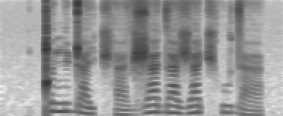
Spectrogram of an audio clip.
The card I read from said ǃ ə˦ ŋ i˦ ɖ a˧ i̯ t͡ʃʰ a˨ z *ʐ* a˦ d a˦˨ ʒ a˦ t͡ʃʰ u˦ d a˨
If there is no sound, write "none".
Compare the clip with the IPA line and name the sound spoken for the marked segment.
ʐ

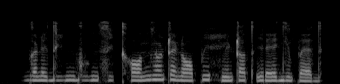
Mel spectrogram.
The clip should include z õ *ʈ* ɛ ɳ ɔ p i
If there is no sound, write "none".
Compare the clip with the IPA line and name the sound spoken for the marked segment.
ʈ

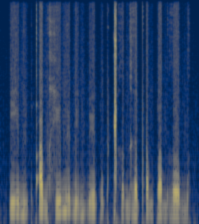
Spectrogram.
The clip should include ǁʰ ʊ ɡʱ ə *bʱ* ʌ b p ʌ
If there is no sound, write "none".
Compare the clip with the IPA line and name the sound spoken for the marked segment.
pʼ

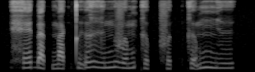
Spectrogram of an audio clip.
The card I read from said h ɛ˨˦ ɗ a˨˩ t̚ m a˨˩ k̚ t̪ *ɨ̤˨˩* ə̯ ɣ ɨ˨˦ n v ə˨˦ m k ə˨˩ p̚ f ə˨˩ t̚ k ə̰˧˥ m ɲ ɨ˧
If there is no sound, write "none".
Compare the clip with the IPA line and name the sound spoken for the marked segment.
ɨ̰˧˥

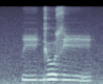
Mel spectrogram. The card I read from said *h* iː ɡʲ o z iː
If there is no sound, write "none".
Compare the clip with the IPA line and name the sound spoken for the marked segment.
p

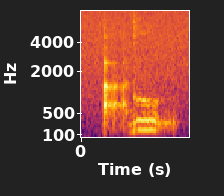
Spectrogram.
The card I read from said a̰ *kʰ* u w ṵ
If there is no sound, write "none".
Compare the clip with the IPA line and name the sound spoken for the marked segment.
ɡ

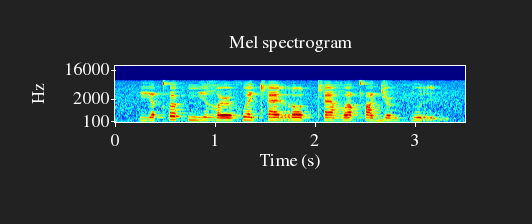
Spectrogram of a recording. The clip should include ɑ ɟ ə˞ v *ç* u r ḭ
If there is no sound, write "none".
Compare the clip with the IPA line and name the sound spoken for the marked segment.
ç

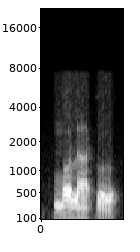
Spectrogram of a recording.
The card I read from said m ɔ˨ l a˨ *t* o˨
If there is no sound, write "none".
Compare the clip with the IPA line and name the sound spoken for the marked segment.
k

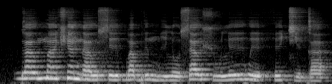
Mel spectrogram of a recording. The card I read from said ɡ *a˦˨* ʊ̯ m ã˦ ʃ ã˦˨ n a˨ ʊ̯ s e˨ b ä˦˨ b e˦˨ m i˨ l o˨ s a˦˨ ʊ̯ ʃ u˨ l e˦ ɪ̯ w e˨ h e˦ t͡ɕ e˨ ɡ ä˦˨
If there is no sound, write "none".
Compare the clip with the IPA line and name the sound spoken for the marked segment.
a˦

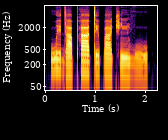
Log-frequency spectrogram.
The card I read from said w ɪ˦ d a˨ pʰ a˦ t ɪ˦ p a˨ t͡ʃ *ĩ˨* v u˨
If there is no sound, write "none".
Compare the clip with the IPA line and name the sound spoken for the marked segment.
ĩ˨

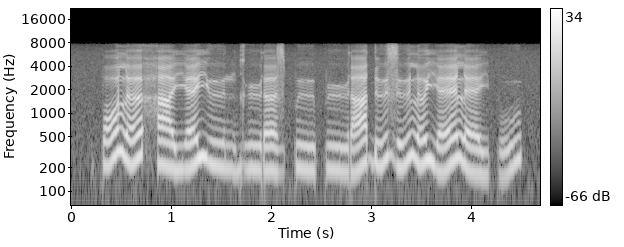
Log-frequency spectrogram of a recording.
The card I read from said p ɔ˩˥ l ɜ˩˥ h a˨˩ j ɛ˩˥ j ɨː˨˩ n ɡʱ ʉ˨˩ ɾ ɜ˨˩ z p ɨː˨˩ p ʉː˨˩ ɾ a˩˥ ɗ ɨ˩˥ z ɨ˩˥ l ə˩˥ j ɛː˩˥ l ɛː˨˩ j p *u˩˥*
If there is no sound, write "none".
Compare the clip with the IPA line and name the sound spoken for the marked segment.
u˩˥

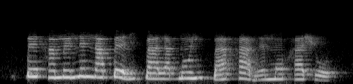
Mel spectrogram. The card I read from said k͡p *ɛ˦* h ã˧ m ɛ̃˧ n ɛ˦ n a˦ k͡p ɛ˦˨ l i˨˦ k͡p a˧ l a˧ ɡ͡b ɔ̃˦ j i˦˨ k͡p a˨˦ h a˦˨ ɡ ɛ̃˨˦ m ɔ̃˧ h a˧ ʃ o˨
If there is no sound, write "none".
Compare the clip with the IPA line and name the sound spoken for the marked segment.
ɛ˦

